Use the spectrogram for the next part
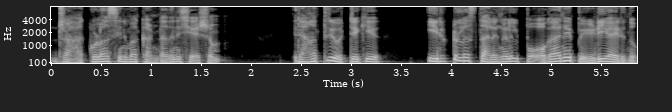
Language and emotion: Malayalam, fearful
